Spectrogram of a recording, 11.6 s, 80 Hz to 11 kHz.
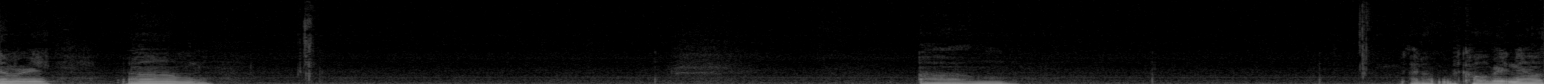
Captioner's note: pauses for 10 seconds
